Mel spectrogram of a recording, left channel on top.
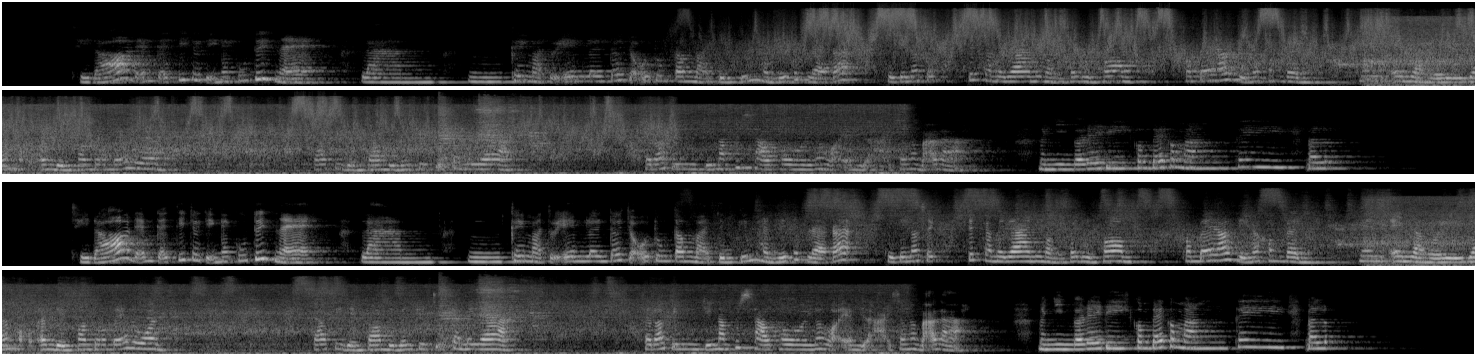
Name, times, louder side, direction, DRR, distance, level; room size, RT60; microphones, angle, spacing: voice 1, 0.7-3.1 3.6-4.4 4.7-8.5 8.8-9.3 9.7-11.3 11.6-13.2 13.6-16.4 17.8-19.9 21.1-24.4 24.9-28.0, right 5 dB, 65° right, 10 dB, 0.3 m, -29 dB
sound 1, 6.7-21.5, left 7 dB, 90° left, 0.5 m, -35 dB
Car / Engine / Glass, 13.2-15.5 16.2-20.3, left 1 dB, 20° left, 0.8 m, -38 dB
sound 2, 13.6-23.8, left 2 dB, 65° left, 0.9 m, -37 dB
6.1 x 2.2 x 3.4 m, 1.1 s
head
